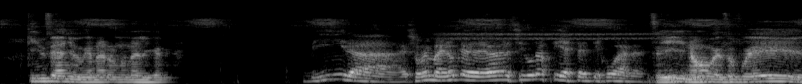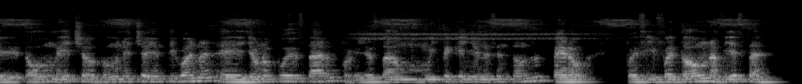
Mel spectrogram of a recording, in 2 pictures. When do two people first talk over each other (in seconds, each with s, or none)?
none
